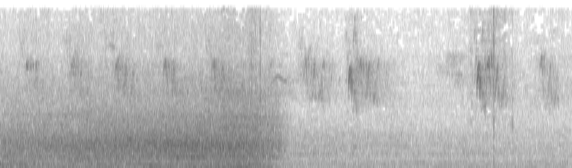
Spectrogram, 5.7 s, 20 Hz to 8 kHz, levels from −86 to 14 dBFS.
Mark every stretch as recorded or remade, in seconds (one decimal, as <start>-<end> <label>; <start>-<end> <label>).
0.0-5.7 recorded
